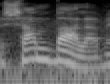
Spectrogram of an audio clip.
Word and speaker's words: Shambhala: Wir hören jetzt Katja Alemann selbst singen mit dem Stück Shambhala, wenn ich das jetzt richtig ausgesprochen habe.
